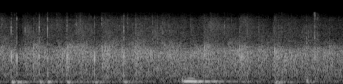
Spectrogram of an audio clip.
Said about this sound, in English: But thank you to everyone who helped out with this. Everyone behind the scenes, please give them a round of applause. Thank you.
